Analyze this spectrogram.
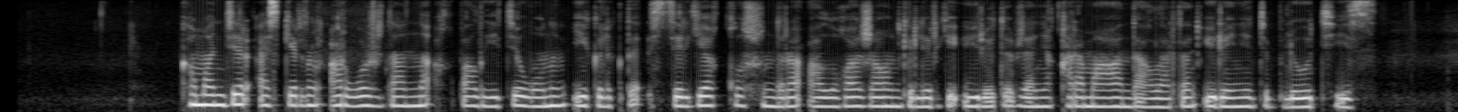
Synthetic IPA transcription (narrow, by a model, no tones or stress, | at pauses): kʰo̞mand̪ʲiɾæskʲe̞ɾd̪ɪŋɑɾwo̞ʒd̪ɑnənɑʔɑqpɑlˠe̞t̪e̞wo̞nəɴe̞kʲɪlɪkt̪ɪʔɪ̥st̪e̞ɾɡʲe̞qʰʊlˠʃənd̪əɾɑʔɑlˠuʁɑʒɑwəŋɡʲe̞ɾle̞ɾɡʲe̞ʔʏjɾe̞t̪ɪpʒæne̞qʰɑɾɑmɑʁɑnd̪ɑʁəlˠɑɾd̪ɑnʏjɾe̞ned̪ɪbɪlewɪt̪ʰijɪz̥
